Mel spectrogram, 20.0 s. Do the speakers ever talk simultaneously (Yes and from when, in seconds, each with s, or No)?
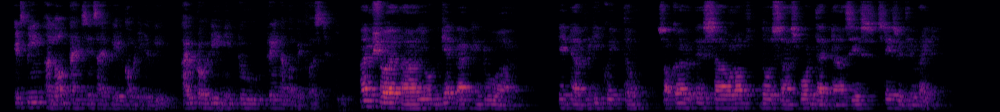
No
